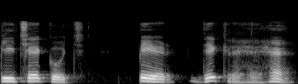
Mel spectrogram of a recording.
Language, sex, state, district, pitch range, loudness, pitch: Hindi, male, Assam, Kamrup Metropolitan, 110-145 Hz, -16 LUFS, 135 Hz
